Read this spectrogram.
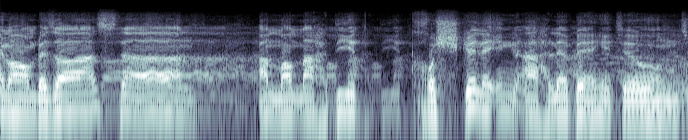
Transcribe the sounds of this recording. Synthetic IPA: emɒːmɾe̞zɒːhæst̪æn | ʔæmːɒːmæhd̪iːd̪ | χoʃkeleinæhlebejt̪ʰeun

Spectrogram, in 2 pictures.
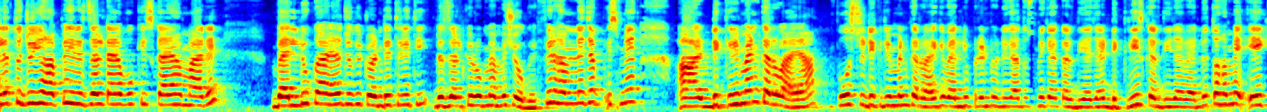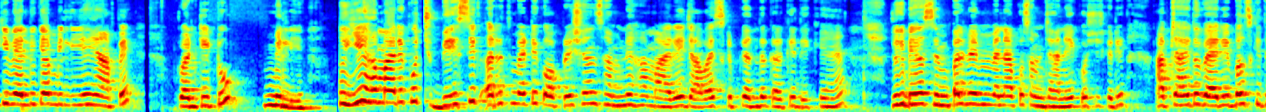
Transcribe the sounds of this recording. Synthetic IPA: let̪od͡ʒoːjɐɦãpeɾɪzəlʈaːjaʋokɪskaːɦjaɦɐmaːɾe | ʋɛːljukaːjad͡ʒoːkiʈwɛ̃ɳʈit̪ʰɾiːt̪ʰiɾɪzəlʈ̚keɾuːpmẽɦɐmẽʃoːɡɐifɪɾɦɐmned͡ʒɐbɪsmẽɖɪkɾiːmẽɳʈ̚kɐɾʋaːja | poːsʈɖɪkɾiːmɛ̃ɳʈ̚kɐɾʋaːjak̬iʋɛːljupɾɪ̃ɳʈɦoːnekajet̪oʊsmẽkjaːkɐɾd̪ijad͡ʒaːeɖɪkɾiːzkɐɾd̪ijad͡ʒaːeʋɛːljut̪oɦɐmẽʔeːkɦiʋɛːljukjaːmɪliɦɛjɐɦãpe | ʈwɛ̃ɳʈiʈu | mɪliɦet̪ojeɦɐmaːɾekʊt͡ʃʰbeːsɪkɐɾɪt̪ʰmɛːʈɪkɔːpɾeːʃənzɦɐmneɦɐmaːɾed͡ʒaːʋaɪskɾɪp̚ʈkeɐ̃nd̪əɾkɐɾked̪eːkʰeɦɛ̃ːd͡ʒõːkibeːɦəd̪sɪ̃mpəlmeːmẽmɛ̃ːneaːp̚kosɐ̃md͡ʒʱaːnekikoːʃɪʃkɐɾie | aːp̚t͡ʃaːɦet̪oʋɛːɾiəbəlskit̪

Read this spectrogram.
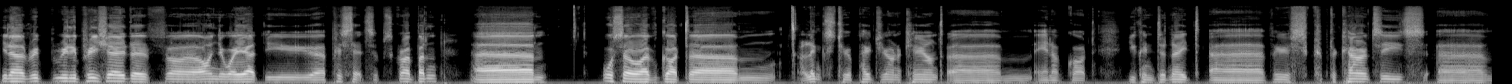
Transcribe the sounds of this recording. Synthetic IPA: jɨnoʊaɹiɹɪlˠiəpʰɹ̥iʃieɪɾɪfə̃njə˞weɪat̚ɨʌpʰɹ̥isɛtsəb̥skɹaɪbə̃n | ʌm | ɔlˠsoʊaɪvɡɑtʌmlɪ̃ŋkstʰɨːpʰeɪtɹ̥iə̃nəkʰãʊ̃ntʰʌmɨ̰̃naɪvɡɑtjɨkʰɨ̃ndɨneɪtʌvɛɹiɨskʰɹ̥ɪp̚toʊkʰʌɹɨ̃nsiz̥ʌm

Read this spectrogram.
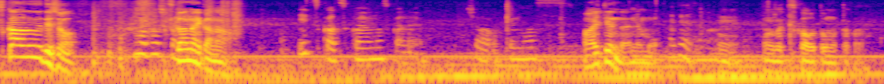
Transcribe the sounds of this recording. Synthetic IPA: t͡sɨ̥kaɯd̪e̞ɕoː | t̪at͡sɨkaanaikana̰ | it͡sɨ̥kat͡sɨ̥kaimasɨ̥kanḛt͡ɕaokemasɨ̥ | ait̪ẽnd̪ajone̞mo̞̰ːeɯ̟̃ɴnãŋkat͡sɨ̥kaoːt̪oːmot̪ːaka̰na̰

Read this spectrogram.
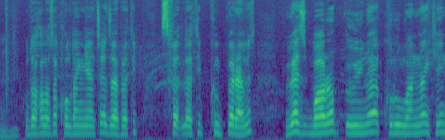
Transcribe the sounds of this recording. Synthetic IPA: χʊd̪ɑχɑlˠɑsɑqʰolˠd̪ɑŋɡʲɛnt͡ʃʰɛːd͡ʒɑpæt̪ʰɪp̚sɪ̥fæt̪læt̪ʰɪp̚qʰɨlˠɨp̚beɾæmɪz | wæd͡ʒbɑɾɨp̚øjinɛkʰʊɾulˠɡɑnd̪ɑnkʲʰejin

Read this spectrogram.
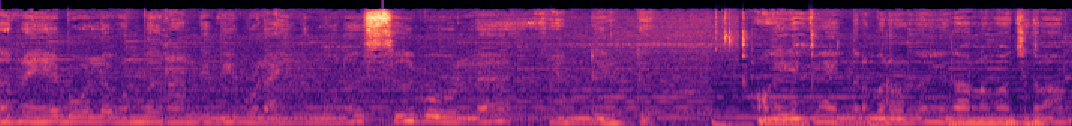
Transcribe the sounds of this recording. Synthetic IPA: ɐðɐp̬ːɐneːboːllːɐɔnbɐðɯnaːɳɡɯd̪iːboːlɐɪnd̪ɯmuːnɯsiːboːlːɐ | ɾɛɳɖɯɛʈːɯ | ɐʋɐŋɡɐɪd̪ɐŋɐɪnd̪ɐnɐmbɐɾoːɽɯt̪ãːniːŋɡɐkaːɾɐɳɐmaːʋɐt͡ʃːɯkːɐlãː

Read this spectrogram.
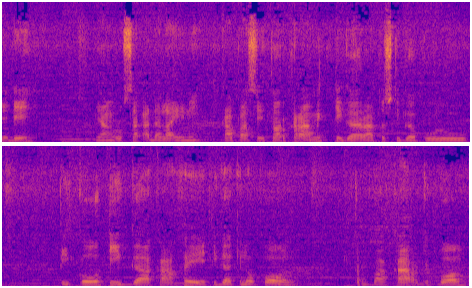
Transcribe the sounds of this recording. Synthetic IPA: d͡ʒadi | jaŋɾusakadalaɦinikapasit̪ɔrkɾamɪk̚t̪iɡaɾat̪ʊst̪iɡapuluh | pikot̪iɡakafet̪iɡakilopɔl | t̪ərbakard͡ʒəbɔl

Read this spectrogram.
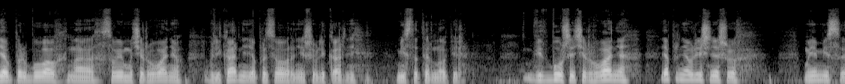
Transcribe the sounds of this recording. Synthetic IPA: japeɾebʊʋɑwnɐsʋɔjɛmʊt͡ʃerɦʊʋɑnʲːʊ | wlʲikɑrnʲijapɾɐt͡sʲʊʋɑwrɐnʲiʃɛwlʲikɑrnʲi | mʲist̪ɐt̪ernɔpʲilʲ | ʋʲid̪buwʃɪt͡ʃerɦʊʋɑnʲːɐ | japɾɪnʲawɾʲiʃenʲːɐʃt͡ʃɔ | mɔjɛmʲist̪ɛ

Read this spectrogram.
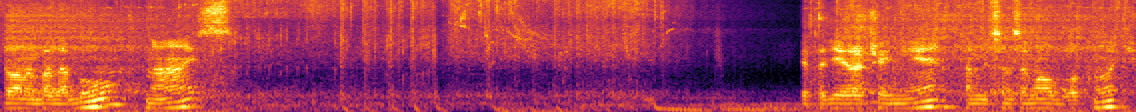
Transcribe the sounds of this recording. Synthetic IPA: lamɛbad̪abuːmnajs | ɛt̪aɟjɛɾat͡ʃɛjɲɪɛt̪ambisɔmsɛmaɦlblɔknuc

